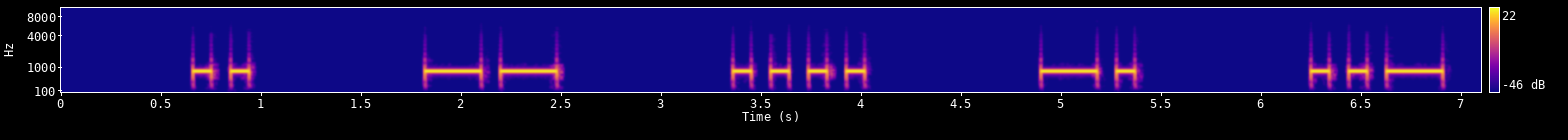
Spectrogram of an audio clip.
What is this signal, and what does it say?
Morse code, heard as a keyed tone, about 13 wpm, spaced as for 7 wpm, 800 Hz. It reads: IMHNU
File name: LEZIONI / 3 MWRO / 3 M ws 12wpm 1745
